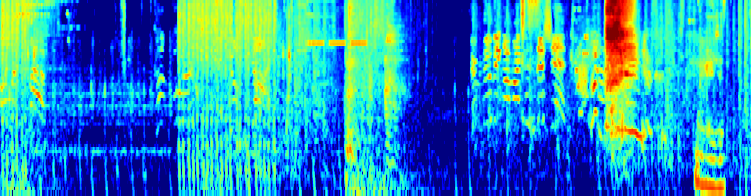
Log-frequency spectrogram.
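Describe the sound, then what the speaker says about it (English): Video game gunfire crackles in scattered bursts at a distance, mixed with game effects and a person talking over much of it. "The reason I'm shooting from far away and not, like, actually even hitting anything is just to scatter everybody"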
